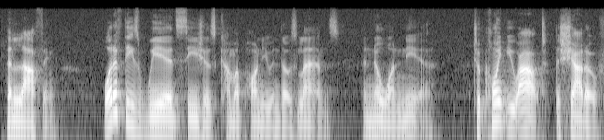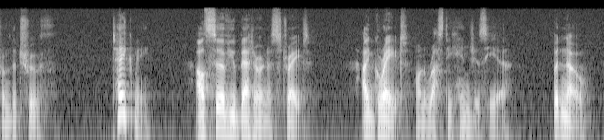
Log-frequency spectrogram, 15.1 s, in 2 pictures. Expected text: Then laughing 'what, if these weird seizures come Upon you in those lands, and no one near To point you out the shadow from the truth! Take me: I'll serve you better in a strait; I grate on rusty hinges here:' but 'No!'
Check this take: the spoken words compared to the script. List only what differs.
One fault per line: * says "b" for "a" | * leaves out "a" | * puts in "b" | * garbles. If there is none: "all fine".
all fine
